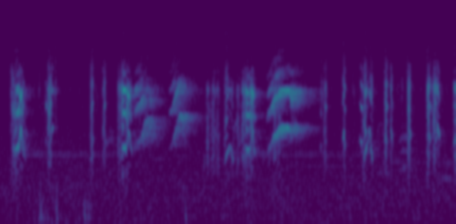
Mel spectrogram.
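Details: Breeding-encouragement calls of cockatiels: clear, rising whistled notes, some with a layered upper tone, mixed with quick scratchy chirps and clicks.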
